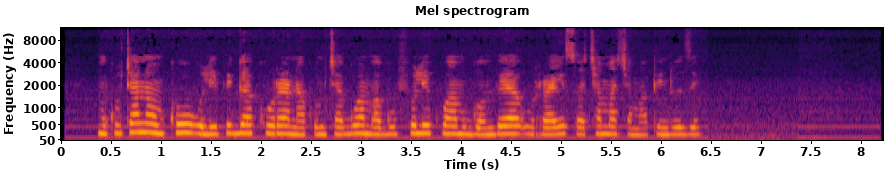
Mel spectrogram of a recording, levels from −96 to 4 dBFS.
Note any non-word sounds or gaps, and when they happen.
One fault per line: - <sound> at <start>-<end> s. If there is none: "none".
none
